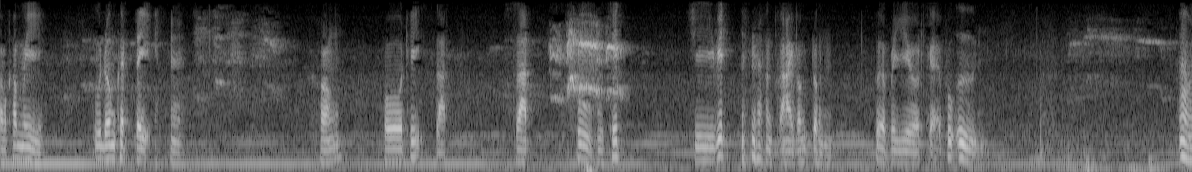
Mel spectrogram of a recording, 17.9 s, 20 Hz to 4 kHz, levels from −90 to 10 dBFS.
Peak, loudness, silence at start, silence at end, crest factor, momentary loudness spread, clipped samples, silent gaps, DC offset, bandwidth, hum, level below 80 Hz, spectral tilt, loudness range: -4 dBFS; -23 LUFS; 0 s; 0 s; 20 dB; 20 LU; under 0.1%; none; under 0.1%; 4 kHz; none; -42 dBFS; -11 dB/octave; 5 LU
